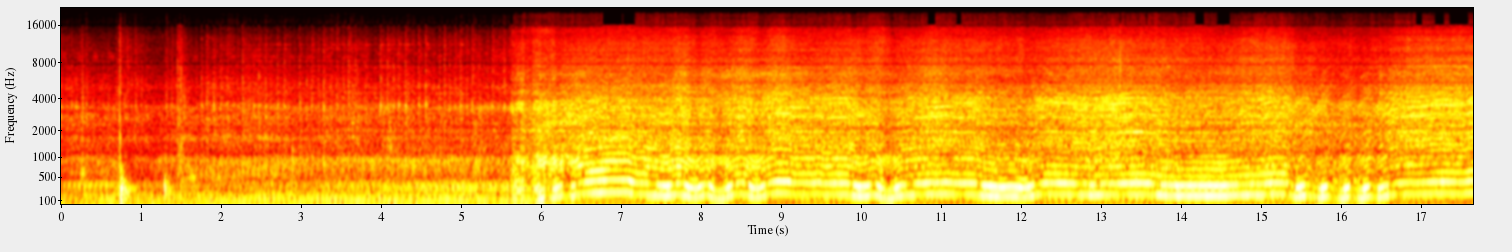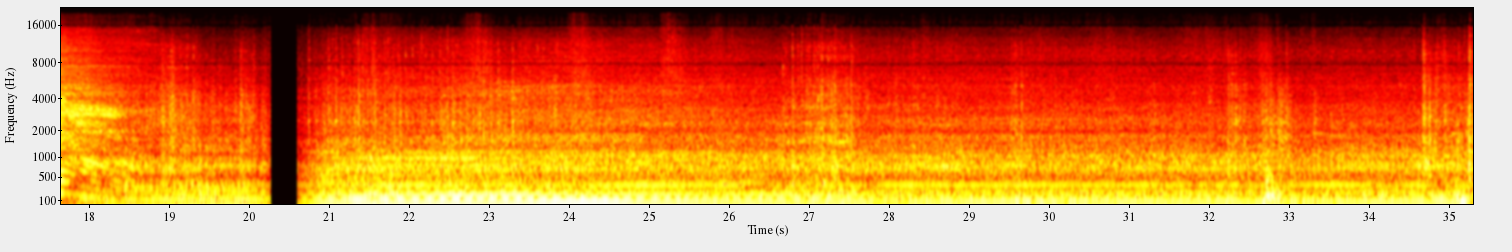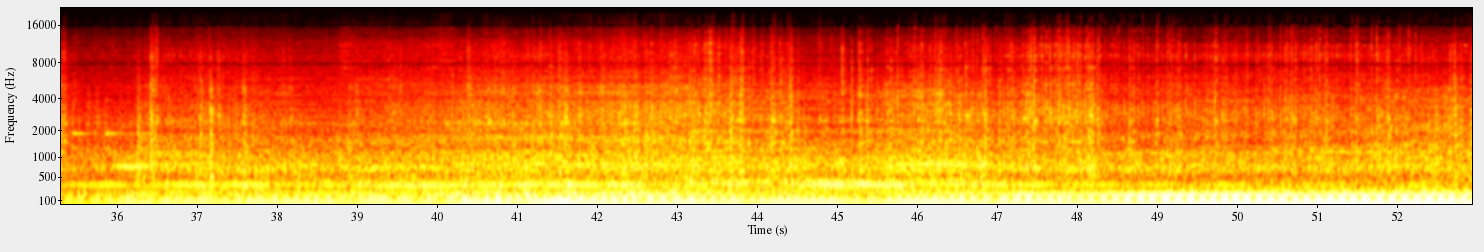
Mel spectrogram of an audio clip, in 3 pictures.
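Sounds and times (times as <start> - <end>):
large engine running steadily: 0.0 - 8.5, 18.4 - 52.9.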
